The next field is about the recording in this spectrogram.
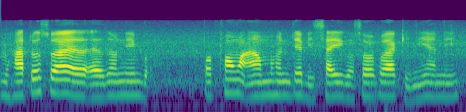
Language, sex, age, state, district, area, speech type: Assamese, female, 60+, Assam, Golaghat, urban, spontaneous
